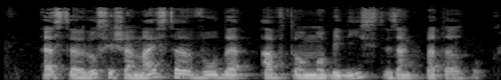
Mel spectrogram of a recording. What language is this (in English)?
German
